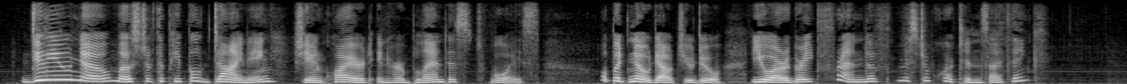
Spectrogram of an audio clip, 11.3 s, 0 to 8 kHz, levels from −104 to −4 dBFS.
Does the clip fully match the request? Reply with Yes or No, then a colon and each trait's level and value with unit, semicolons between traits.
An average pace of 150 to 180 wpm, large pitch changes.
Yes: average, 155 wpm; wide, 6.9 semitones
